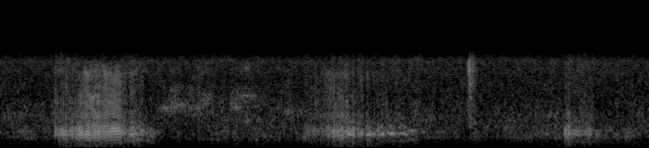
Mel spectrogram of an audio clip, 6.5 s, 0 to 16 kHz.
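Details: Female cat of about 16 pounds snoring while asleep on jeans: three soft, buzzing, slightly tonal noises on the breath, about 24 a minute, with faint room noise. Snoring.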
